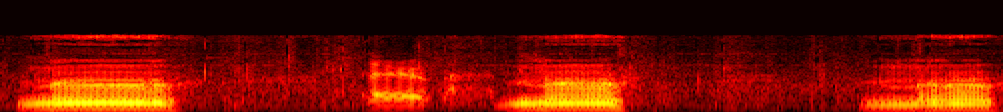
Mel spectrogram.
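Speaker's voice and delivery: playful cow moo. Pretend. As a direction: call the cows with a moo. Calling the cows.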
